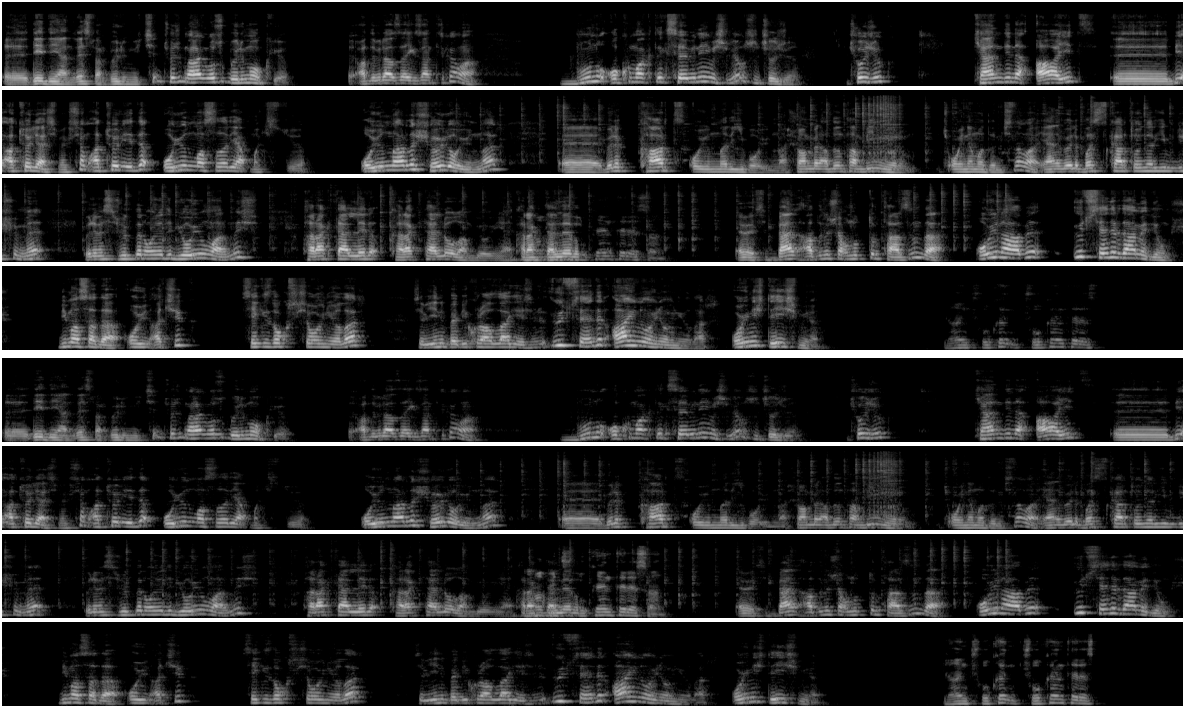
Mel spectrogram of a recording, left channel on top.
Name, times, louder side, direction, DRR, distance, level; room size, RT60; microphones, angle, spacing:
voice 1, 0.0-2.9 3.5-4.8 5.6-8.0 8.5-8.9 9.7-10.7 11.1-14.8 15.4-16.8 17.4-20.9 21.2-24.1 24.5-26.2 26.6-29.4 31.0-33.1 33.4-34.0 34.3-35.5 36.0-37.3 37.8-39.1 39.6-43.6, left 6 dB, 65° left, 0.3 m, -26 dB
sound 1, 16.3-17.9 18.2-18.3 18.6-21.5 21.8-23.9 24.2-28.9 29.2-29.5 29.9-32.2 32.4-33.7, left 2 dB, 30° left, 0.8 m, -45 dB
voice 2, 28.9-30.3 44.8-46.3, right 7 dB, 70° right, 0.3 m, -37 dB
5.2 x 2.1 x 2.8 m
head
